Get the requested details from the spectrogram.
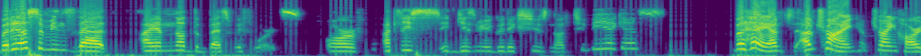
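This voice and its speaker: A woman with a French accent speaks at a moderate pace in a fairly high pitch, her tone bright and sharp. Her intonation is lively, her loudness swings widely, and the sound is dry and close with no echo. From France. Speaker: artist streamer. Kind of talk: casual livestream chat while drawing. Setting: livestream. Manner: halting, many restarts. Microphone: poor sound early in stream.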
